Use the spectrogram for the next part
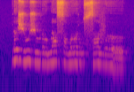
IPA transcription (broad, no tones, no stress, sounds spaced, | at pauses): ɾ ə ʒ u ʒ u ɾ ɤ w ɪ sˤ ə w ɤ ɾ u sˤ i v ɤ ʊ̯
